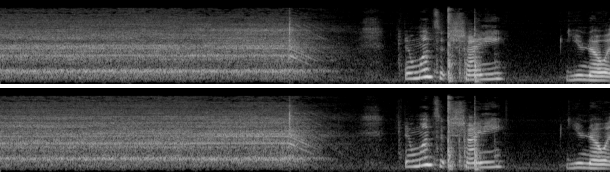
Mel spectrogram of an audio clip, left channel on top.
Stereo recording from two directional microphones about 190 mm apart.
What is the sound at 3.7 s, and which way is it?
Speech, 25° left (ahead or behind).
